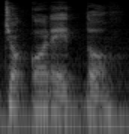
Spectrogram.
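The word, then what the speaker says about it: チョコレート: Un Valentine Chocoreto. Aquí es el Valentine Day, pronunciado en modo nipón. Nos están machacando desde hace semanas con el famoso Chocoreto. Valentine Chocoreto, chocolate de San Valentín.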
